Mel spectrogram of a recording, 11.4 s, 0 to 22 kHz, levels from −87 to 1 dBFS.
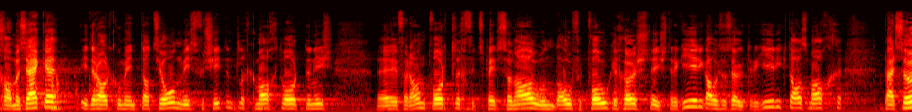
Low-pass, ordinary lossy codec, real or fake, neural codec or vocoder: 14.4 kHz; none; real; none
